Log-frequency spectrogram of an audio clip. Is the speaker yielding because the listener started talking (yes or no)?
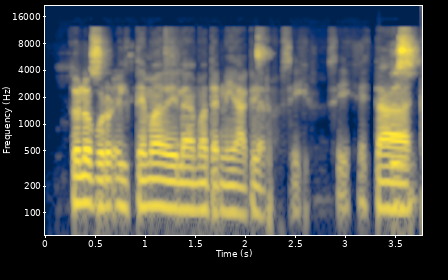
no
